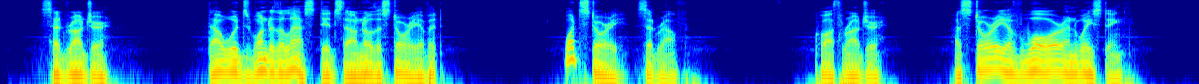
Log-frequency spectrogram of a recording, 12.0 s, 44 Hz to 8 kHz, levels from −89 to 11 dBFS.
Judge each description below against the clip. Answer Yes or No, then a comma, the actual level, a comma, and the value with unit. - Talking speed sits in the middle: No, slow, 130 wpm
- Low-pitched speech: Yes, very low, 80 Hz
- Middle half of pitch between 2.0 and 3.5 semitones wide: No, average, 4.6 semitones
